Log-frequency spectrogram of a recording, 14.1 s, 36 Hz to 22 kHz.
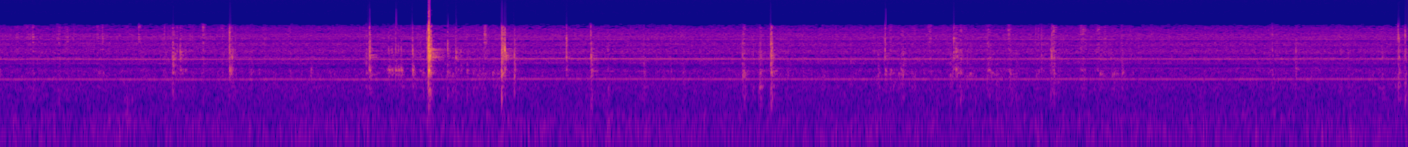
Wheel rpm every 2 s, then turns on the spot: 0, 0, 0, 0, 0, 0, 0.
none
